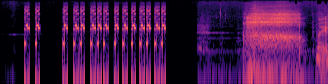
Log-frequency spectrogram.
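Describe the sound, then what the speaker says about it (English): A phone rings in rapid repeated electronic trill bursts, loud and close, then falls silent and is followed by a breathy, noisy exhale. "My phone needs to shut up."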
